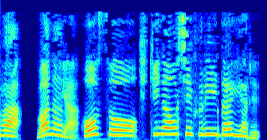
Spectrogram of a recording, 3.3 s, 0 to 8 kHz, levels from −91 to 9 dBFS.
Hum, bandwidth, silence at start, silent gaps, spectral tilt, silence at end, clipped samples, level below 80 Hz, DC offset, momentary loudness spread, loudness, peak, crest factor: none; 7.6 kHz; 0 s; 0.30-0.45 s; -4 dB/octave; 0.1 s; under 0.1%; -60 dBFS; under 0.1%; 5 LU; -23 LUFS; -6 dBFS; 18 dB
